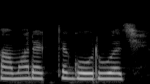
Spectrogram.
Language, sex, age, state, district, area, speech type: Bengali, female, 18-30, West Bengal, Uttar Dinajpur, urban, spontaneous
